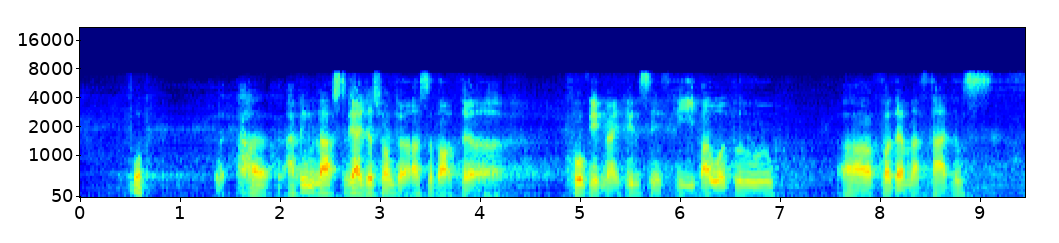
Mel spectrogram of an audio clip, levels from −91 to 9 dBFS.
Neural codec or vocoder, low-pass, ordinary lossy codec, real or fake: codec, 16 kHz in and 24 kHz out, 0.6 kbps, FocalCodec, streaming, 4096 codes; 7.2 kHz; none; fake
